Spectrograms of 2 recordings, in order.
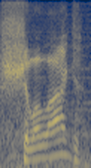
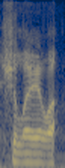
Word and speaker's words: Shillelagh: I was like, Shillelagh? Shillelagh? Shillelagh? I don't know, yeah, Shillelagh. I just pronounce it the Yorkshire way, Shillelagh.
